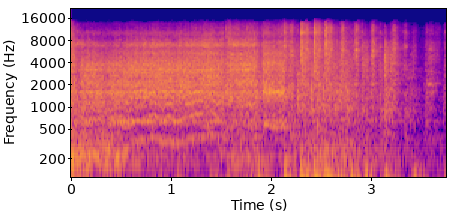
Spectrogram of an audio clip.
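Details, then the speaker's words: Old project tractor with a sticking choke cable, cranked on starting fluid with the throttle up a little and choke applied: ragged firing pulses about three a second that catch briefly and die away; stale fuel, fires only on starting fluid. "oh I heard a fire hey hey I believe she'll run all right"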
